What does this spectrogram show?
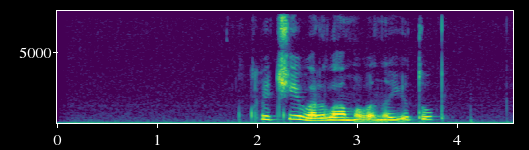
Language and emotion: Russian, sad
